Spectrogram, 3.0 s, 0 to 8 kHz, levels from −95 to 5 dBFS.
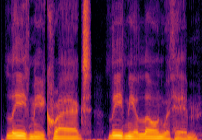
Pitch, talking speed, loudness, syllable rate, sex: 115 Hz, 140 wpm, -14 LUFS, 4.6 syllables/s, male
